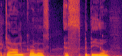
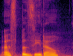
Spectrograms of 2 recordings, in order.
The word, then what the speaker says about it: Giancarlo Esposito: Yeah, Giancarlo Esposito. – There's no S on the end of his name. Giancarlo. – So, Giancarlo Esposito? – Esposito. – Esposito, okay.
